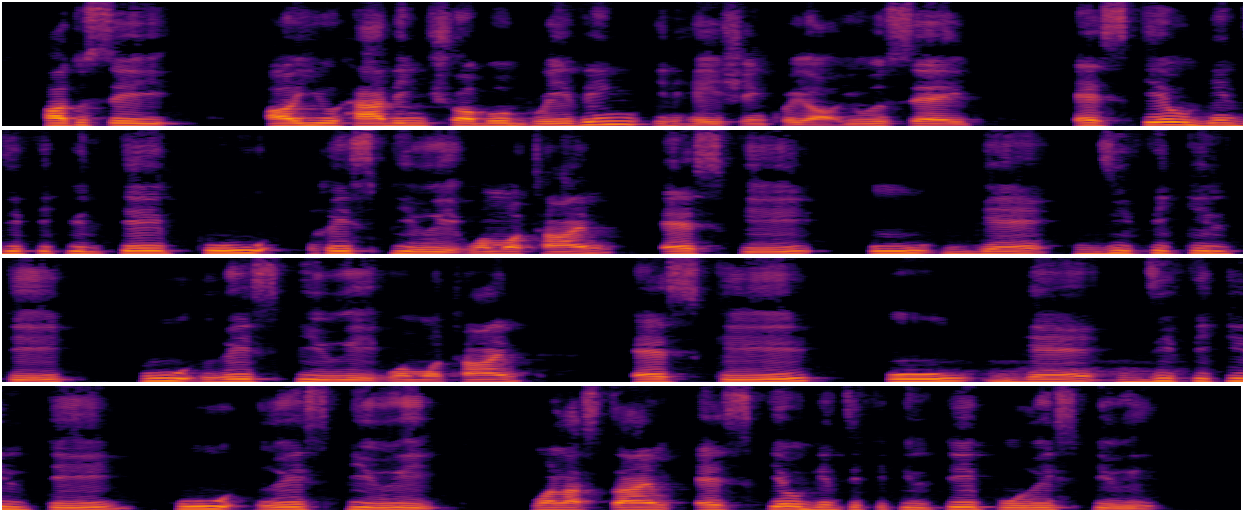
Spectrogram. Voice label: Are you having trouble breathing in Haitian Creole Eske ou gen difikilte pou respire pronunciation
